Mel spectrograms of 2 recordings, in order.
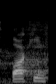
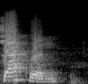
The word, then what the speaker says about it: Joaquin: Is that how you pronounce his name? – Joaquin Phoenix, yeah. – I always thought it was Jacqueline. – Jacqueline. – Do you pronounce the J or not? – That's his sister's name, Jacqueline.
